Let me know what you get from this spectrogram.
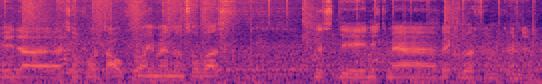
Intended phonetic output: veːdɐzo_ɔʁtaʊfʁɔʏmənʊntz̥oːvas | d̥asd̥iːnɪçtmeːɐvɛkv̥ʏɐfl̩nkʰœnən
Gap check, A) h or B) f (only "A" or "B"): B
